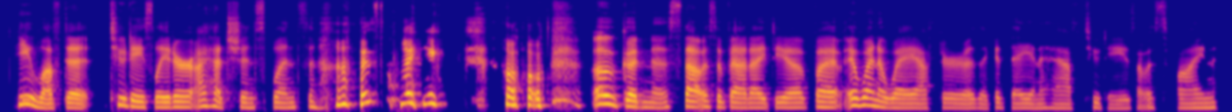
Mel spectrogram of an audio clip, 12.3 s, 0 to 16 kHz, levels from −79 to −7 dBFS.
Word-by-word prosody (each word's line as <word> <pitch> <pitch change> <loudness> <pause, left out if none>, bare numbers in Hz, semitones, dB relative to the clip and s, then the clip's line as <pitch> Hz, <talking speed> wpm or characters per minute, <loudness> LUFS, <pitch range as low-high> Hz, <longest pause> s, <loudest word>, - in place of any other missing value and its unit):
He 260 0 +2
loved 160 -6 0
it, 155 -2 +1
2 240 -2 -2
days 175 -5 -1
later, 175 +1 +3
I 195 - +1
had 205 -6 -2
shin 160 -1 -6
splints, 160 +1 -8
and 175 -4 -7
I 265 +1 +4
was 325 +4 +5 0.2
like, 305 0 +7 0.9
"Oh 235 -3 +6 0.5
oh 280 0 +6
goodness, 170 -5 0
that 185 -3 +5
was 185 0 -5
a - - -1
bad 160 -1 0
idea," 160 0 -3
but 170 -1 0
it 230 +1 +2
went 235 -4 +2
away 150 -3 -3
after, 145 0 -8
like, 140 -2 -13
a 160 - -8
day 150 -1 -10
and 140 - -13
a - - -14
half, 140 -1 -11
2 160 - -13
days, 135 0 -15
I - - -10
was 150 - -15
fine. 150 +2 -9
165 Hz, 185 wpm, -20 LUFS, 150-195 Hz, 0.9 s, like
